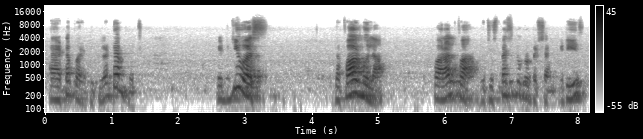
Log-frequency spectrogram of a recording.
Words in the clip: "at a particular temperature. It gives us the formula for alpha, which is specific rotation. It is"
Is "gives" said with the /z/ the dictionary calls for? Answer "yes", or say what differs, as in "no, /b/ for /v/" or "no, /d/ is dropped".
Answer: no, /z/ is dropped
